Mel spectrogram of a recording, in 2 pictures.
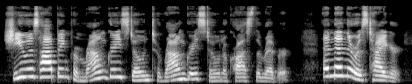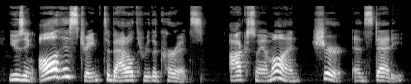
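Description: A woman narrating a children's storybook expressively, with deliberate, dramatic phrasing. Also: mid-range voice, very animated, pushed and bright. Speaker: read-aloud teacher.

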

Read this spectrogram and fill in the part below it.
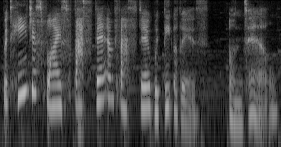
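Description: A woman reading a children's picture book aloud with deliberate, dramatic phrasing for young listeners. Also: on the high side, huge pitch swings, creaky. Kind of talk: expressive read-aloud storytelling. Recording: music behind the voice. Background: music.

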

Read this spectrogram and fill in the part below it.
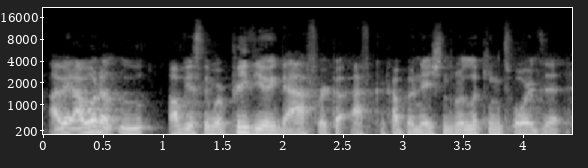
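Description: A man's voice: medium pitch, fairly even intonation, rapid-fire, warm tone. A man from Kenya hosting a podcast, asking long rambling questions full of fillers, recorded on a lapel mic in a small wood-panelled room. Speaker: podcast host. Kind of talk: casual interview.

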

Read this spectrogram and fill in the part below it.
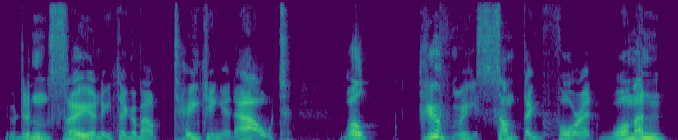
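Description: A man voicing a grouchy, proud old man of a clan in a storybook, with a creaky, grumbling delivery. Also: medium pitch, expressive, unhurried, fairly bright tone, no echo, studio quality, voice pushed up, heavily acted. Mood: indignant. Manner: grumbling, impatient, snapping.

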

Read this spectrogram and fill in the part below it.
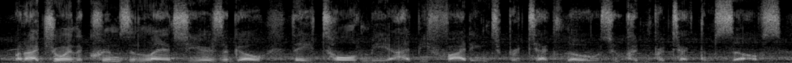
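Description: An actor playing an earnest, resolute military leader with a commanding, solemn way of speaking, in a video game. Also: male voice, on the low side, fairly quick, noisy background, close to an everyday voice. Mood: solemn, urgent. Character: earnest, resolute male military resistance leader rallying soldiers. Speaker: game character. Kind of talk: scripted speech in a video game audio log. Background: music.

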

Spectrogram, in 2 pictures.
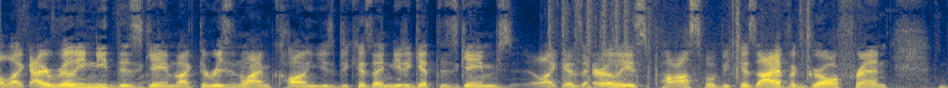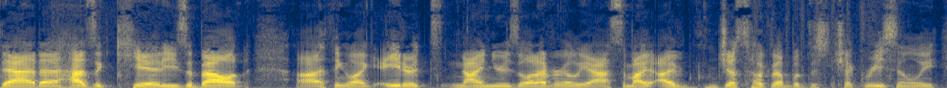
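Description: A young man with a bright, forward voice pitched a little high. He chats casually as a prank caller, rambling along in slangy, pleading phrases. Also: steady tone, fast talker. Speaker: prank caller and video host. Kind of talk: casual prank phone chat.

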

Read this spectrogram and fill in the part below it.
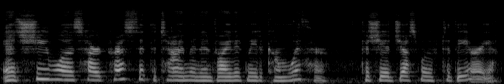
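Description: A middle-aged American woman presenting a religious talk show in an earnest, deliberate way. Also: mid-range voice, fairly even intonation, recorded from a distance, low-quality recording. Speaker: TV show host. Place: small dark TV studio, indoors.

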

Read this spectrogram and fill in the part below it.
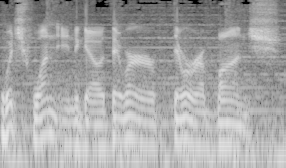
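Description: A man's voice: sits low, a little slow, over music. A man hosting a watch-along with casual, dry, critical commentary, close to the mic.

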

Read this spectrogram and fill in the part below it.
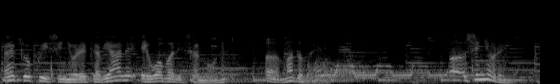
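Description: Fussy, formal waiter, animated. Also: male voice, medium pitch, a little slow. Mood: flustered. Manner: formal, deferential. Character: polite, fussy male French-restaurant waiter. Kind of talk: animated cartoon dub. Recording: muffled narrow-band sound with music.

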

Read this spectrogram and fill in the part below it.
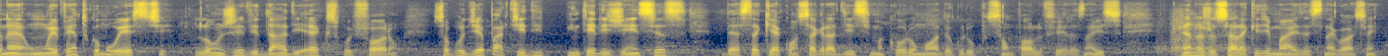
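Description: Gravelly, effusive Brazilian male interviewer. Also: on the low side, moderate pace, darkish tone, slight background noise. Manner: effusive, full of superlatives. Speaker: TV show host and interviewer. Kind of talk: on-location interview. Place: wood-panelled event lounge. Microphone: handheld microphone.

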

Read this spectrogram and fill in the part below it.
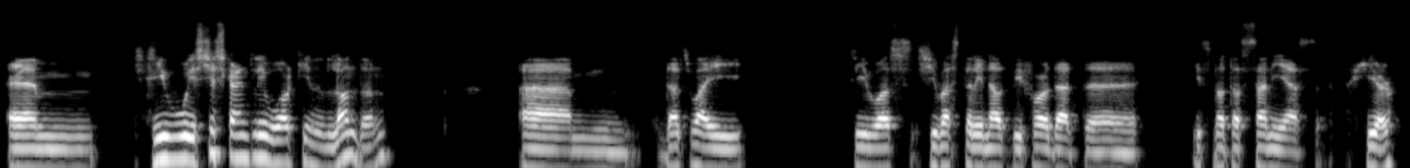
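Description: A man speaks very slowly as a seminar moderator, pausing often and filling gaps with "uh". He talks through an earphone mic on a video call. The sound is dull and lo-fi. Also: mid-range voice. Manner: slow and hesitant, with many pauses and fillers. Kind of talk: introducing a speaker.

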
